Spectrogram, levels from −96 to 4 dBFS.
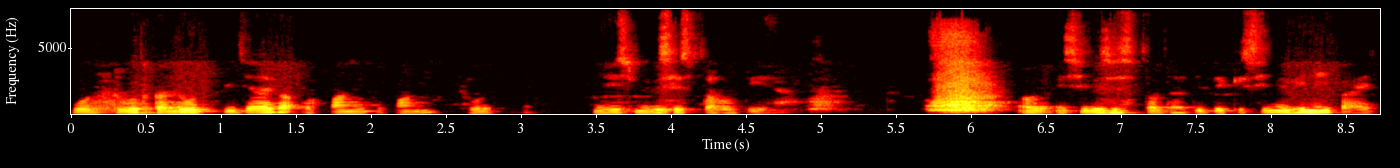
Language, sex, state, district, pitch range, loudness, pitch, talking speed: Hindi, male, Bihar, Jamui, 125-140 Hz, -20 LUFS, 135 Hz, 130 wpm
